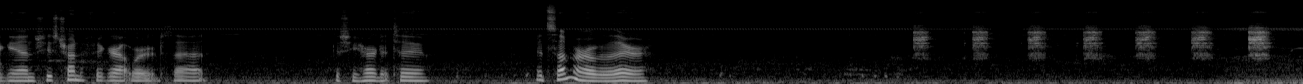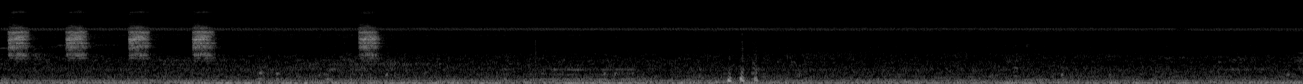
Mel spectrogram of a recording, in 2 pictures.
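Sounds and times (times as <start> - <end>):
night insects droning: 0.0 - 26.0
frog calling: 8.7 - 15.8, 16.5 - 17.0.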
